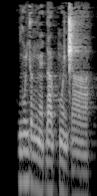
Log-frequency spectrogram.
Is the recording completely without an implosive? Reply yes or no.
no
